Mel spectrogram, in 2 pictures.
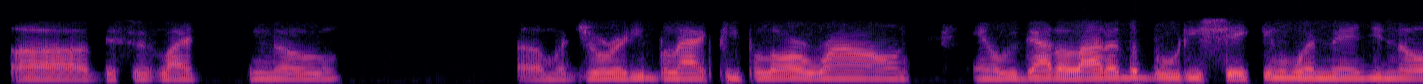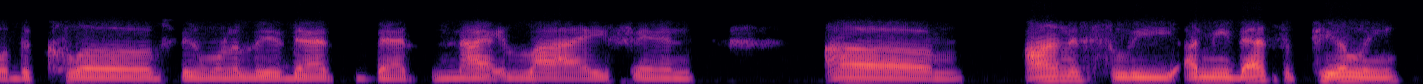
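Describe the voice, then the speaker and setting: A man in his twenties from Michigan, calling into a live show over the phone and talking in a hesitant, halting way with lots of fillers. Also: lowish voice, dry recording. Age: 20s. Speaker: caller. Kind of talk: casual call-in chat. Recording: tinny, dry phone line.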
